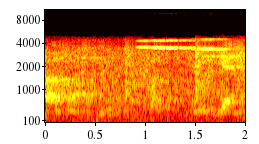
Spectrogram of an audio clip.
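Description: Train wheels squealing: a high, steady two-tone squeal that starts nearly a second in and lasts about a second, over a background of voices and rumble.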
